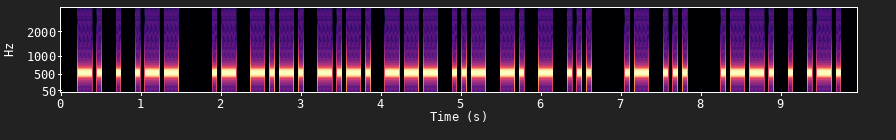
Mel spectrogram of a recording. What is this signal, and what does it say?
Morse code, heard as a keyed tone, about 20 wpm, 550 Hz. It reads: NEW ACCOUNTS AS PER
